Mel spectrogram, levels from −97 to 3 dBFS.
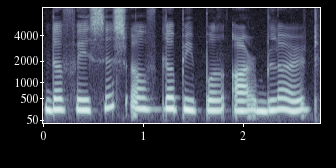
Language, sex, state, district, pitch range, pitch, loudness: English, female, Assam, Kamrup Metropolitan, 230-250 Hz, 240 Hz, -14 LUFS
